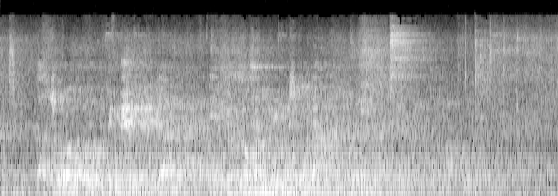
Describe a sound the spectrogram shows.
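An elderly man speaks into a microphone, heard over a loudspeaker in an echoing hall.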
